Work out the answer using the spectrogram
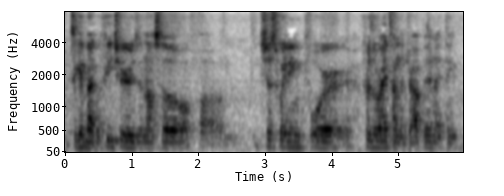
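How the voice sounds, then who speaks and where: A man's voice: medium pitch, darkish tone, reverberant, slight background noise. A young man from Mexico answering interview questions in a laid-back, rambling way with many fillers. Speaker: interviewed musician.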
